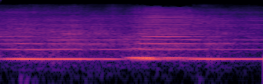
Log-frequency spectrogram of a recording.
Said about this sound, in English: This is a hands-on display with interactive games where children can play paleontologist, and visitors are greeted with the simulated sound of a dinosaur's roar.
